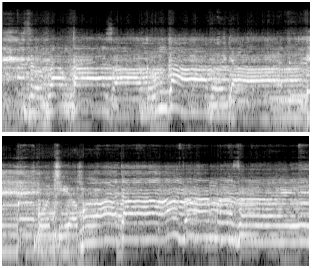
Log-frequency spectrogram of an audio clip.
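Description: Live street-band music led by an electric guitar, playing a wavering melody of bent, sliding notes over a steady accompaniment.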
